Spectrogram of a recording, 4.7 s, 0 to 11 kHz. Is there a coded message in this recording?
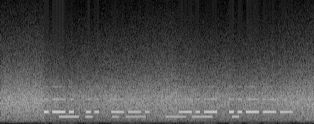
Yes: Morse code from 0.6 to 4.4 s, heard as two keyed tones, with radio static. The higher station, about 19 wpm, 1110 Hz: RIG K2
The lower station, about 12 wpm, 690 Hz: NAME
